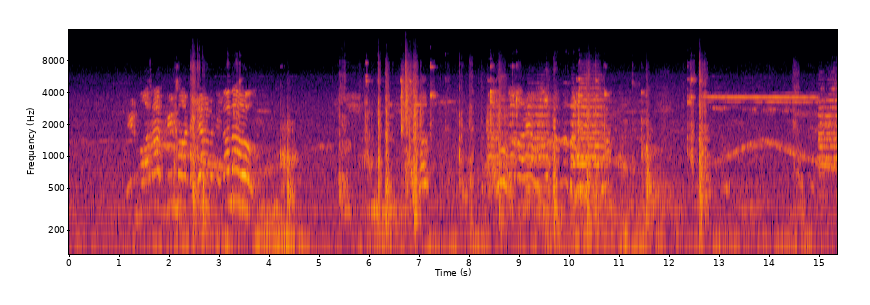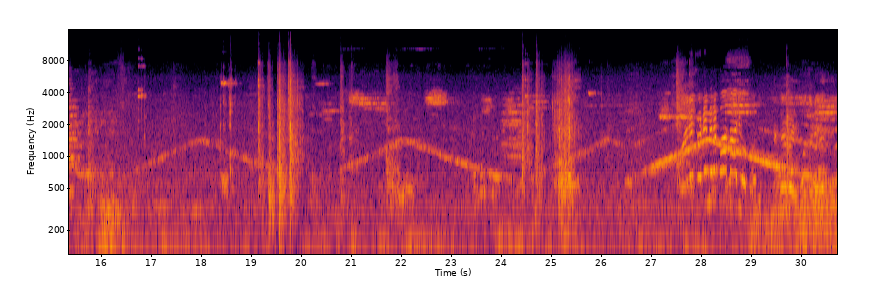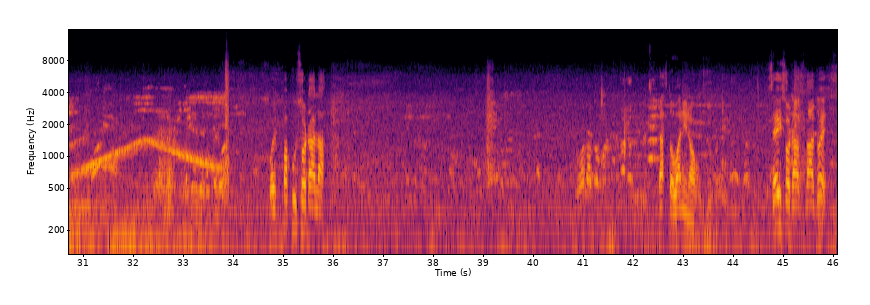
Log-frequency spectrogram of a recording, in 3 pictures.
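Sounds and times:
street and crowd noise: 0.0 - 46.0
siren wailing: 0.1 - 35.1
glass clinking: 12.4 - 12.8.

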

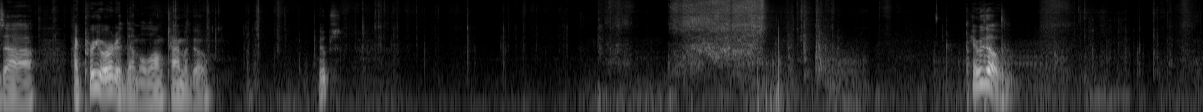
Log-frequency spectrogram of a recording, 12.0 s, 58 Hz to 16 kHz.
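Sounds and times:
packaging rustling: 2.0 - 6.2.

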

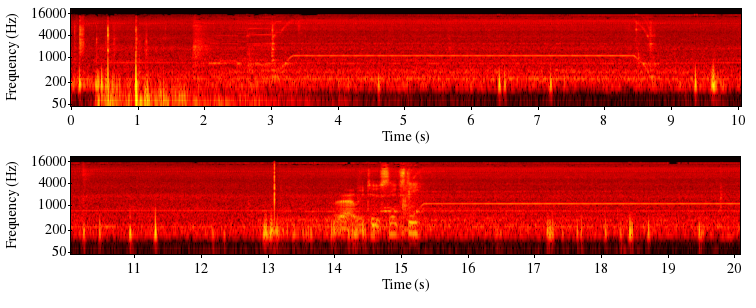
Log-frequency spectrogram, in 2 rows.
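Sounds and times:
stepper motor whine: 0.2 - 9.9, 13.9 - 20.0.

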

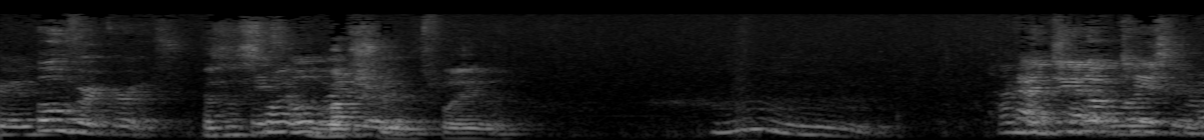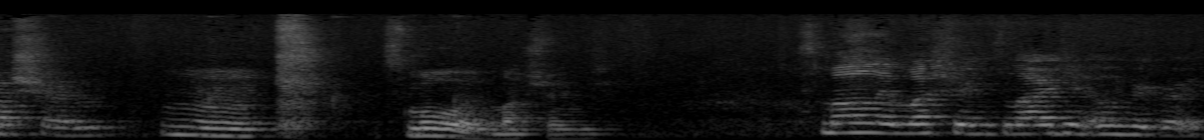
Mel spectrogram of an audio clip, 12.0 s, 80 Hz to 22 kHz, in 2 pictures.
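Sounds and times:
person humming: 3.5 - 4.5, 6.8 - 7.6.

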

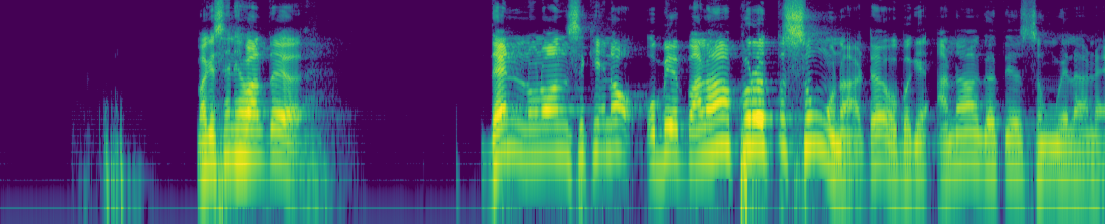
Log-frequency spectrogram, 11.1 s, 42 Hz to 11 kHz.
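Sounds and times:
man speaking into a microphone: 2.0 - 3.5, 4.7 - 11.0.

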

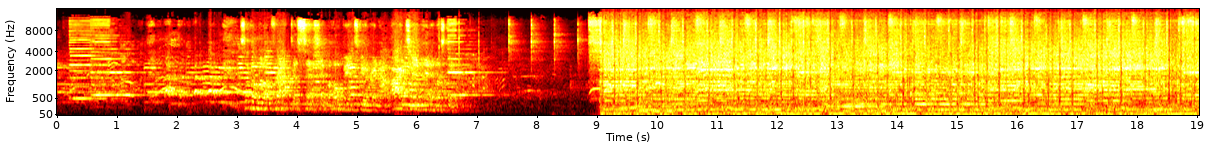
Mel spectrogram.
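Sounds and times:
rock band playing: 0.0 - 5.2, 8.9 - 19.0.

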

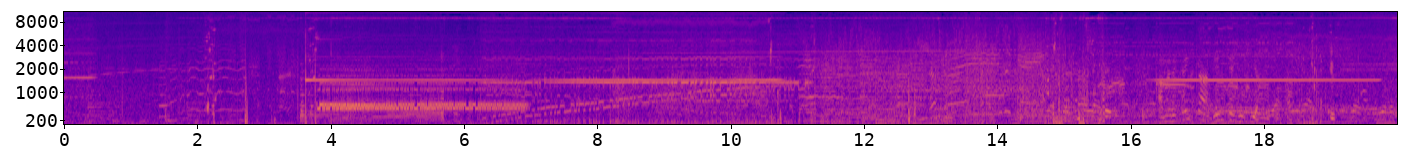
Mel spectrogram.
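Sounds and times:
lower steady tone: 3.6 - 12.4
high radio whistle: 5.9 - 12.6, 13.8 - 20.0.

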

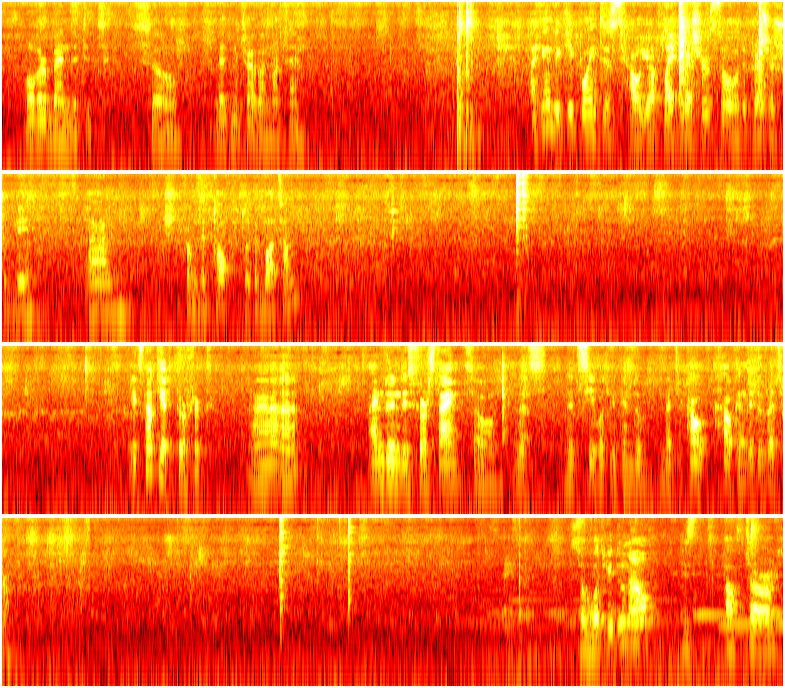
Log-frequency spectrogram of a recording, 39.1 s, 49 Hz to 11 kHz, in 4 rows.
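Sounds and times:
faint low hum: 0.0 - 39.0
faint room noise: 0.0 - 39.0.

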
